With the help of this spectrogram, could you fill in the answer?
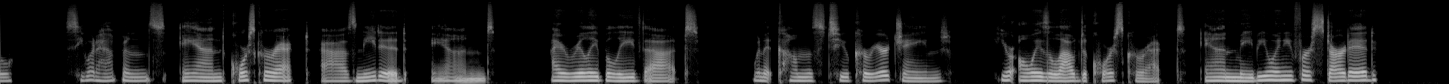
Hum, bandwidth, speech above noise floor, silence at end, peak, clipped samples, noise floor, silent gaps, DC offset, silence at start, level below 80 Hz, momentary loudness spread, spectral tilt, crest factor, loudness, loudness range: none; 18.5 kHz; 54 dB; 0.75 s; -8 dBFS; under 0.1%; -77 dBFS; none; under 0.1%; 0 s; -56 dBFS; 13 LU; -6 dB/octave; 16 dB; -24 LUFS; 4 LU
